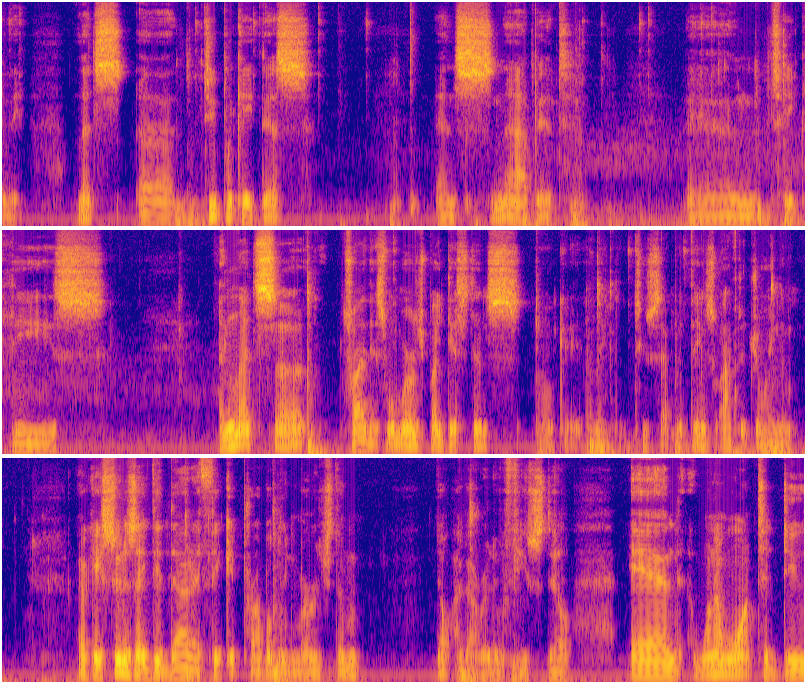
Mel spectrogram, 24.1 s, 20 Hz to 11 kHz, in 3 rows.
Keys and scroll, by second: 1.8 shift+d, 5.3 alt+a, 7.5 Tab, 7.8 a, 11.1 m, 13.4 Tab, 14.0 alt+a, 15.7 ctrl+j, 17.6 Tab, 17.9 a, 18.7 m, 20.7 alt+a.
